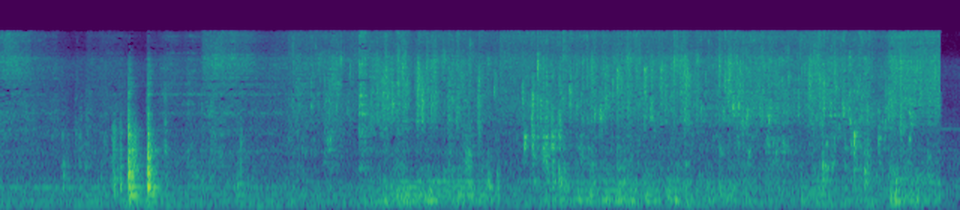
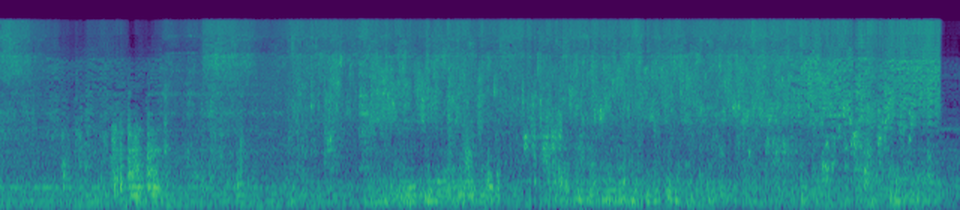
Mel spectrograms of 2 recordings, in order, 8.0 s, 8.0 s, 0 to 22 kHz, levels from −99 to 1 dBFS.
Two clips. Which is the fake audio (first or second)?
second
